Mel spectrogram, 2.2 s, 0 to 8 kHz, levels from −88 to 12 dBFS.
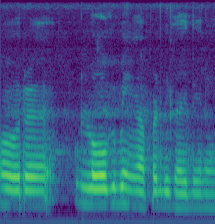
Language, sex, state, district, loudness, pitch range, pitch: Hindi, male, Bihar, Darbhanga, -18 LUFS, 155-170 Hz, 165 Hz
